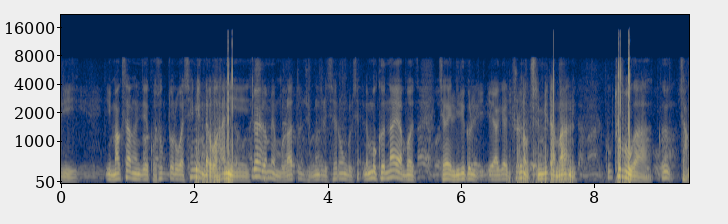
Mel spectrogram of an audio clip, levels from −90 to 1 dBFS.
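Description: Because nothing at the far end cancels the echo, the loudspeaker's output leaks back into that side's microphone and returns across the network. The result is echo with no canceller throughout the speech. Every phrase is trailed by a quieter, thinner copy arriving roughly 0.4 s later and sitting about 15 dB below the direct sound. That is late enough to be heard as a distinct repeat rather than as room colour.

Flipped bits on the wideband link, which otherwise has the clean, bright sound of G.722, produce bit errors on an ADPCM link in three bursts: 2.00 to 2.59 s, 6.68 to 7.70 s, and 8.32 to 8.58 s. The error rate is around a couple of percent in each. Each corrupted bit also throws off the decoder's step size and prediction, so the damage lingers for a few milliseconds. It comes through as clusters of pops and rough, gritty bursts with brief jumps in level, and the longest stretch is the middle one.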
